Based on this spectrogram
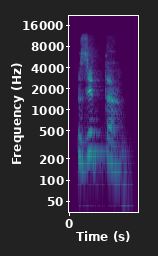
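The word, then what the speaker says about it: زِدْتَ: So it will be recited as zitta, right? Zitta, zittuma, zittum. In Quran, you might see here that there is a tashdid on ta. That means that dal is not being pronounced.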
